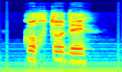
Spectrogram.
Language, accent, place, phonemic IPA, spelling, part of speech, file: French, France, Lyon, /kuʁ.to.de/, courtauder, verb, LL-Q150 (fra)-courtauder.wav
- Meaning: to dock (cut the tail of an animal)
